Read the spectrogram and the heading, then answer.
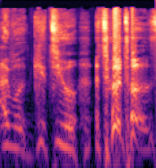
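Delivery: clumsy, half-hearted, bad put-on Japanese accent. Quoting a character's line to the turtles, in a bad Japanese accent. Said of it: "like that".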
